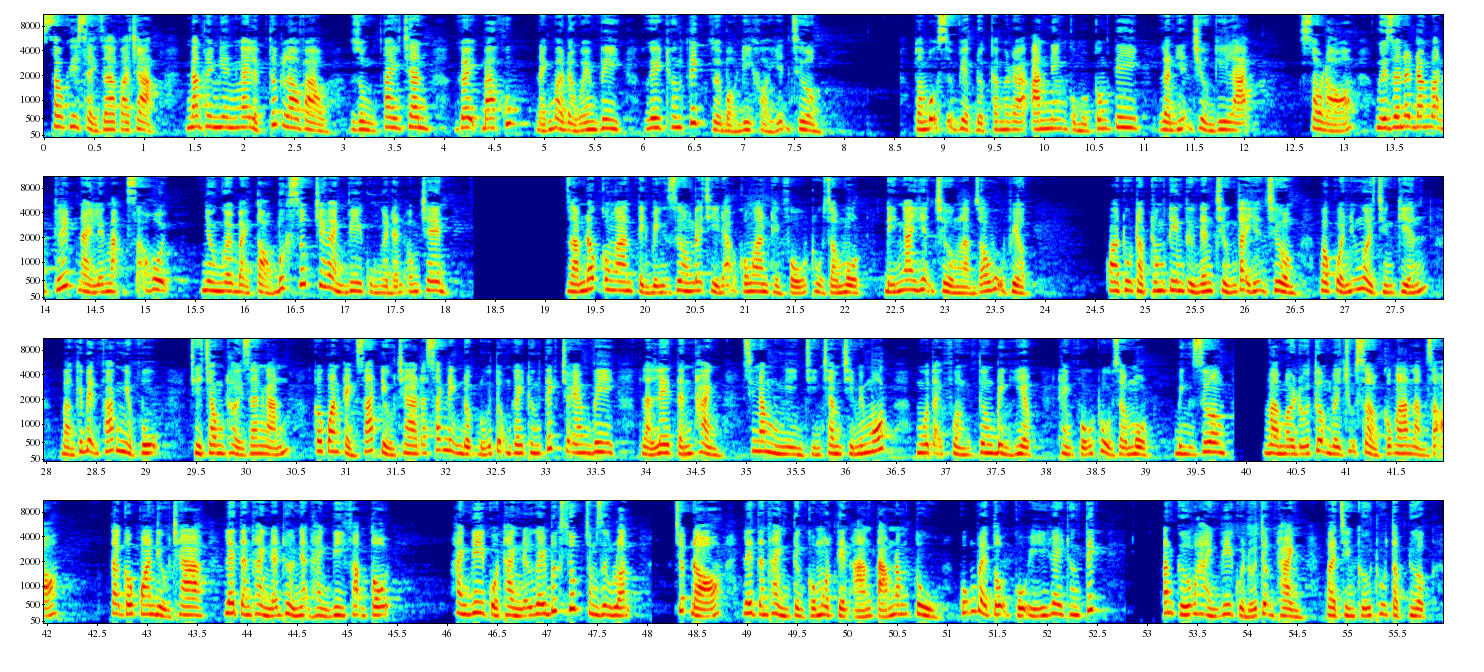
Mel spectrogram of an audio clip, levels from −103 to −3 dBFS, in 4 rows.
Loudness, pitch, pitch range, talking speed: -18 LUFS, 220 Hz, 200-255 Hz, 255 wpm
